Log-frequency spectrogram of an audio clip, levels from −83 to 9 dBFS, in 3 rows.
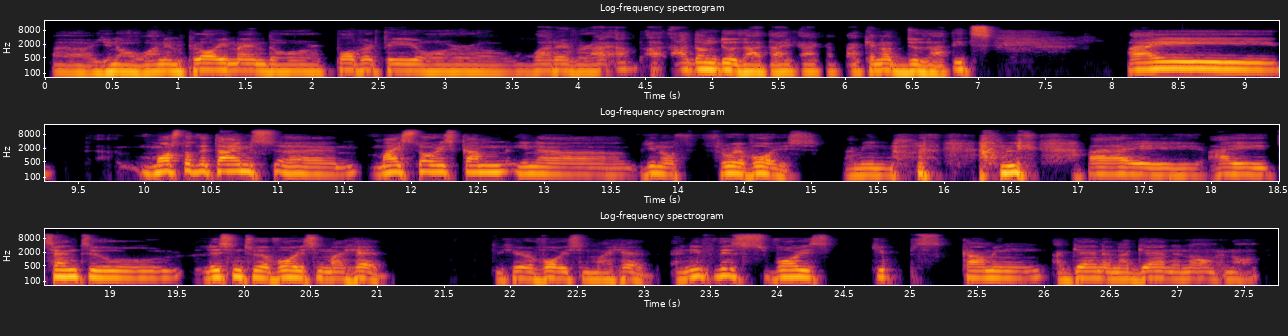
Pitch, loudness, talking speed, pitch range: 140 Hz, -17 LUFS, 150 wpm, 125-150 Hz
